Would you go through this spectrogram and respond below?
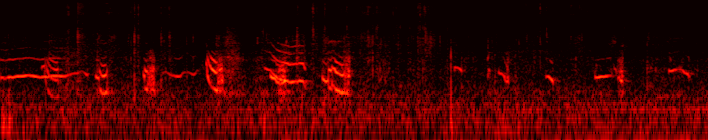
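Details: Hours-old Shiba Inu puppies calling for their mother. Soft, thin whimpers and short squeaks, partly masked by a steady background hiss, louder around the middle and trailing off.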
